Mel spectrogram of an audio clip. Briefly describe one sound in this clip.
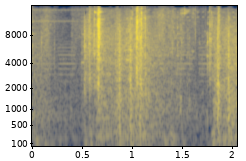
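A rifle magazine is swapped.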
